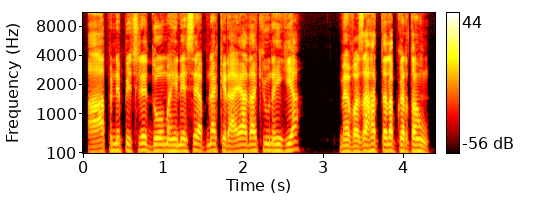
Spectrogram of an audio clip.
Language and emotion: Urdu, angry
